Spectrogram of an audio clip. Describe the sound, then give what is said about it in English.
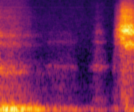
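Heavy breathing: a deep, rumbling exhale trails off into a brief pause, then a sharp, hissing breath rushes in loudly at the end. No talking. “Heavy breath.”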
